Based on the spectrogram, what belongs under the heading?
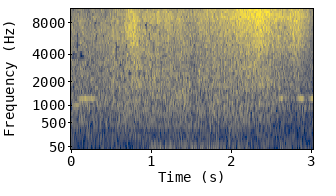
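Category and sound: nature, ocean waves crashing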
